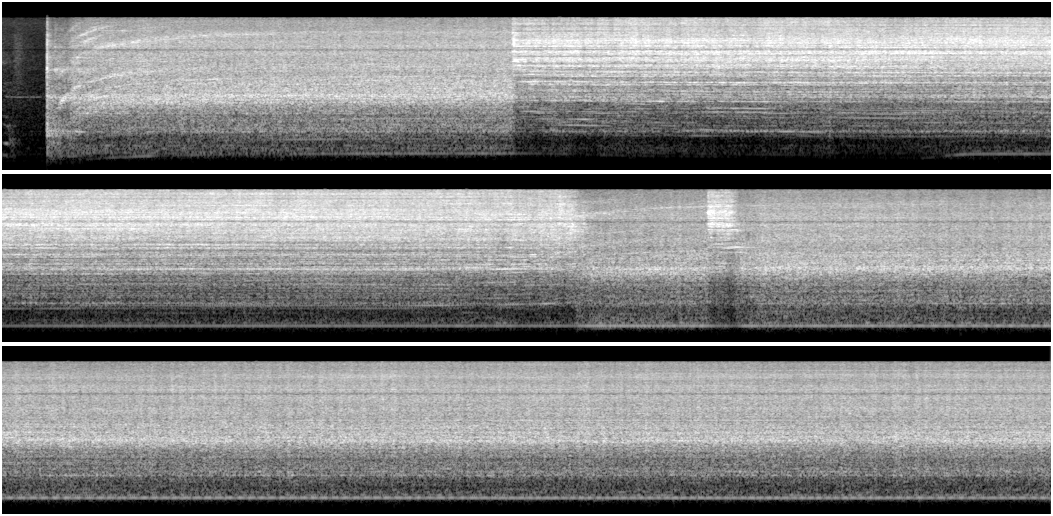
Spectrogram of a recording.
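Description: Bosch portable table saw switched on and cutting a thick wooden board. The motor starts about half a second in, its pitch rising briefly as it comes up to speed, then runs with a steady whine under a loud, even cutting noise.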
